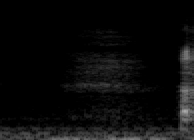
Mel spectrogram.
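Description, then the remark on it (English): A single sneeze: a soft, breathy intake builds for a moment, then ends in one sharp, explosive burst, with no talking. “Bless you.”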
